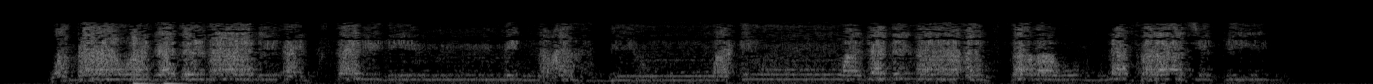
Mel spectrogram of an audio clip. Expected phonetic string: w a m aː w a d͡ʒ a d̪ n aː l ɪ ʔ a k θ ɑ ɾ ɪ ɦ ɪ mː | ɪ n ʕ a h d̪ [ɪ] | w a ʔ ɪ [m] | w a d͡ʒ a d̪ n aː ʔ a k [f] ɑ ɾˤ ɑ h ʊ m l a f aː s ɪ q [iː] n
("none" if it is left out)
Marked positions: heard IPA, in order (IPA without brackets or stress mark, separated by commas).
ɪ, n, θ, iː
